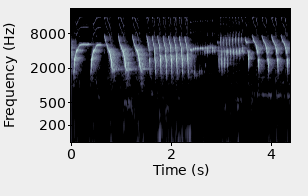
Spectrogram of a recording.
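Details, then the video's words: Domestic canary singing a long chirping, rolling song intended to get other canaries singing: looping whistled slurs, a fast stuttering trill, a brief steady whistle, then more rapid chirps, all high and clear. "Kenari gacor cuit cuit ngerol untuk pancingan kenari biar gacor"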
